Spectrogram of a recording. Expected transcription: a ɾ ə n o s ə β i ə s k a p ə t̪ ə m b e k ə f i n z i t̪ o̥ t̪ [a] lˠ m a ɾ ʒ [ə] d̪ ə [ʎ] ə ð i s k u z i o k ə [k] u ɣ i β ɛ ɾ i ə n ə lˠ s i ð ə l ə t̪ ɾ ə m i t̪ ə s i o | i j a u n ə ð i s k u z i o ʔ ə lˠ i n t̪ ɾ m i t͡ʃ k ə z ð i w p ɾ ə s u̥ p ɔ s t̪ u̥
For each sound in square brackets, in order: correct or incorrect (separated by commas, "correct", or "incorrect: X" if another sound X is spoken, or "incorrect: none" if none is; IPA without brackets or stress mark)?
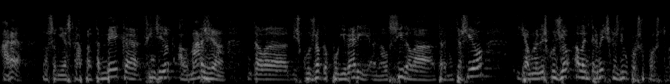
incorrect: ə, correct, incorrect: l, incorrect: p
